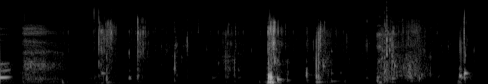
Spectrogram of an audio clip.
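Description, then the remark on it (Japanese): Wet squishing of foam lather being spread thickly on the face under the nose, a series of irregular soft smears and sticky crackles, with one sharper burst midway and a brief voice-like hum at the start. “お鼻の下、たっぷり泡塗って。”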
